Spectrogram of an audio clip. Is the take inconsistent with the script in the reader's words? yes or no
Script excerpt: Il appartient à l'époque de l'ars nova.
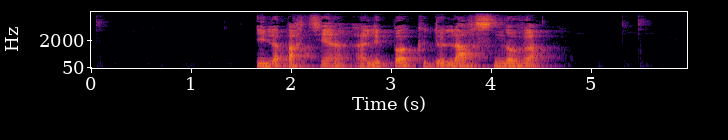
no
